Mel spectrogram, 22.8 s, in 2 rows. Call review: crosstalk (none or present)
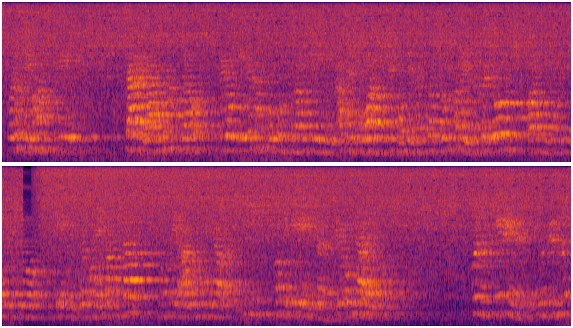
none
